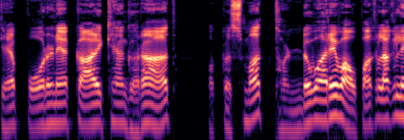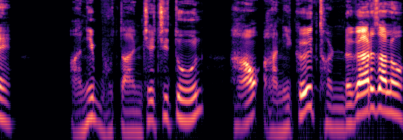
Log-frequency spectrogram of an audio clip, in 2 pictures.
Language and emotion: Goan Konkani, fearful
